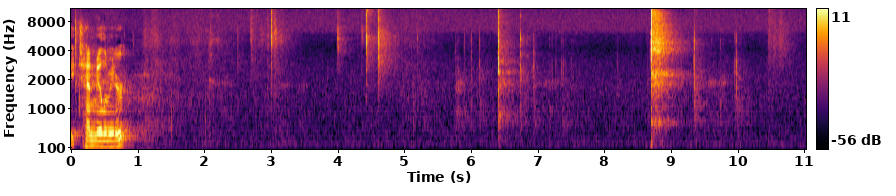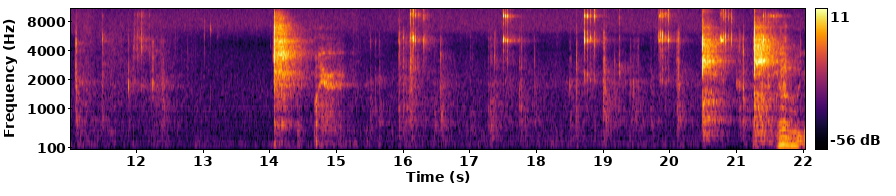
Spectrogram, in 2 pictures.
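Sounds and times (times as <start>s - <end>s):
ratchet clicking on bolt: 17.4s - 17.9s, 18.6s - 19.1s, 19.8s - 21.6s.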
